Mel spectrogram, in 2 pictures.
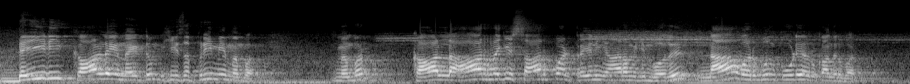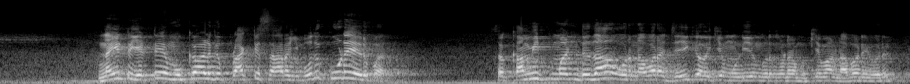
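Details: Adult male speaker; normal speech.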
